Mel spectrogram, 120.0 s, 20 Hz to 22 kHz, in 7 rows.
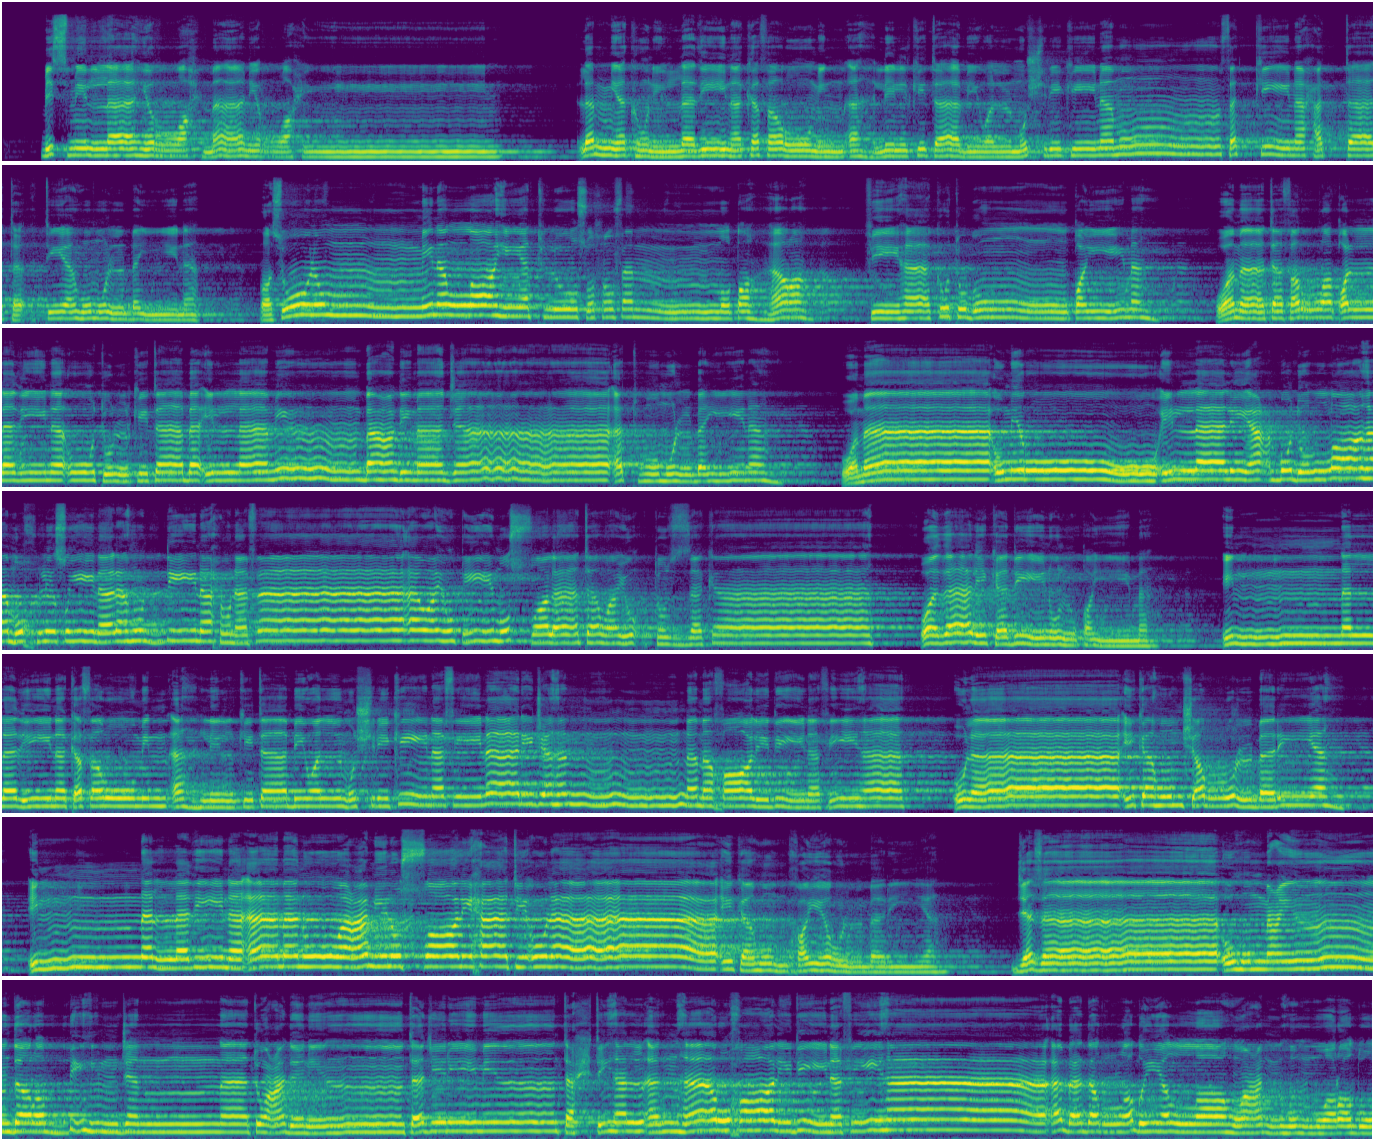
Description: Surah Al-Bayyina Recitation by Mishary Rashid
Surah Al-Bayyina is 98th chapter / surah of Holy Quran. Listen online and download beautiful Quran tilawat / Recitation of Surah Al-Bayyina in the voice of Sheikh Mishary Rashid Alafasy.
